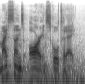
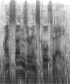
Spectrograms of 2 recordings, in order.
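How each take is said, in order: First: Sons and are are two full, separate words. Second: Sons and are blend into one short syllable.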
